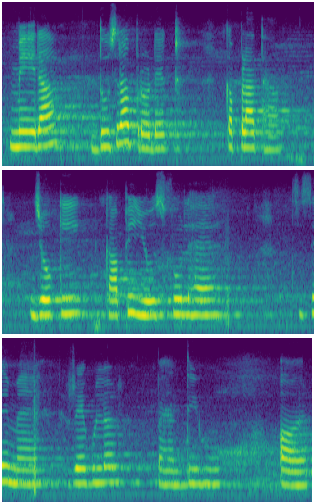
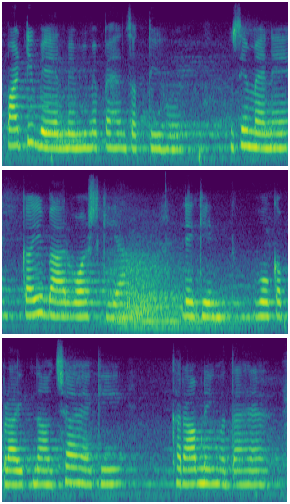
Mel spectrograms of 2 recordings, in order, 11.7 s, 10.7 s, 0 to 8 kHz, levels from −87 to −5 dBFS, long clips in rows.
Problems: background conversations at intervals, echo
